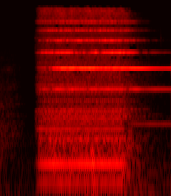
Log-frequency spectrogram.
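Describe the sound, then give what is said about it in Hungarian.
An ambulance dispatch alert rings out suddenly after a short silence, a loud, steady electronic tone with bright, bell-like overtones that holds unbroken to the end, with no voices present. “Közben közben befutott egy riasztás,”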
